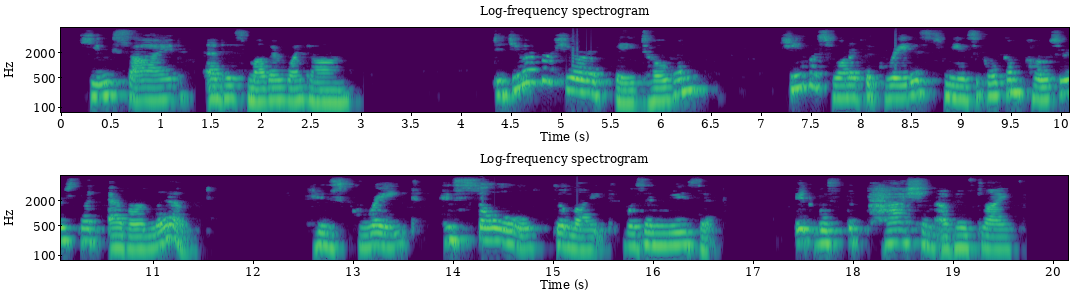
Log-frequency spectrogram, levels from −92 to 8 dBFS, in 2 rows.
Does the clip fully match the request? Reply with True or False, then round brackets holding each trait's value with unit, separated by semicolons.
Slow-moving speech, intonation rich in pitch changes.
True (115 wpm; 6.2 semitones)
